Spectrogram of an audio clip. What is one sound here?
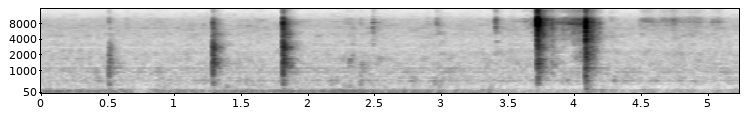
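A plastic case clicks open and snaps shut.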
